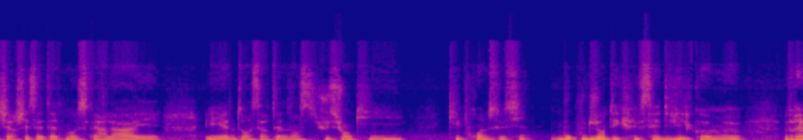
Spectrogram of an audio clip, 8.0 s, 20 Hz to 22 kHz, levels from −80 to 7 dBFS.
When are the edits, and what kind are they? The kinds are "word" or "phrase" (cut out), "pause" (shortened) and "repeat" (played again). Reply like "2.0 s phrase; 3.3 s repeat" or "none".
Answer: 5.4 s pause; 6.0 s word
